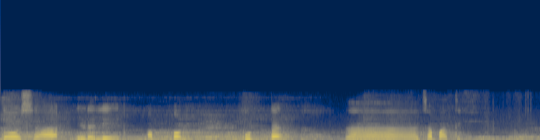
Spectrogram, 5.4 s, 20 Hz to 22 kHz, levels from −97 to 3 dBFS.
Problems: none marked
